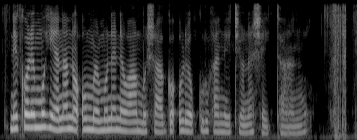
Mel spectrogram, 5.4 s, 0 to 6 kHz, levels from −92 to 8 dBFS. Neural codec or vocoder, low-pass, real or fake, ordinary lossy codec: codec, 16 kHz, 4.8 kbps, FACodec; 5.4 kHz; fake; none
